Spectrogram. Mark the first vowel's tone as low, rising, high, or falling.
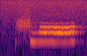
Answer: high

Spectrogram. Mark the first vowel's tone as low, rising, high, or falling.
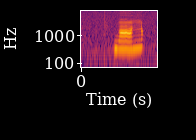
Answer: rising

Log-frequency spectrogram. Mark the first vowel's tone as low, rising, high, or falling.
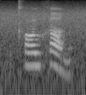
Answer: high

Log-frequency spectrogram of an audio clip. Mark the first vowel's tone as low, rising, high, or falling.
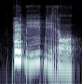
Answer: high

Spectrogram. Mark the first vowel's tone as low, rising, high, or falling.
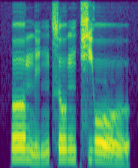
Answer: high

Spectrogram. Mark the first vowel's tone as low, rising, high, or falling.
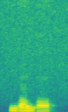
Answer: high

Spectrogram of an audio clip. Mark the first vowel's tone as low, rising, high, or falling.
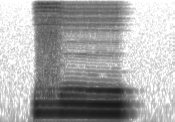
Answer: high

